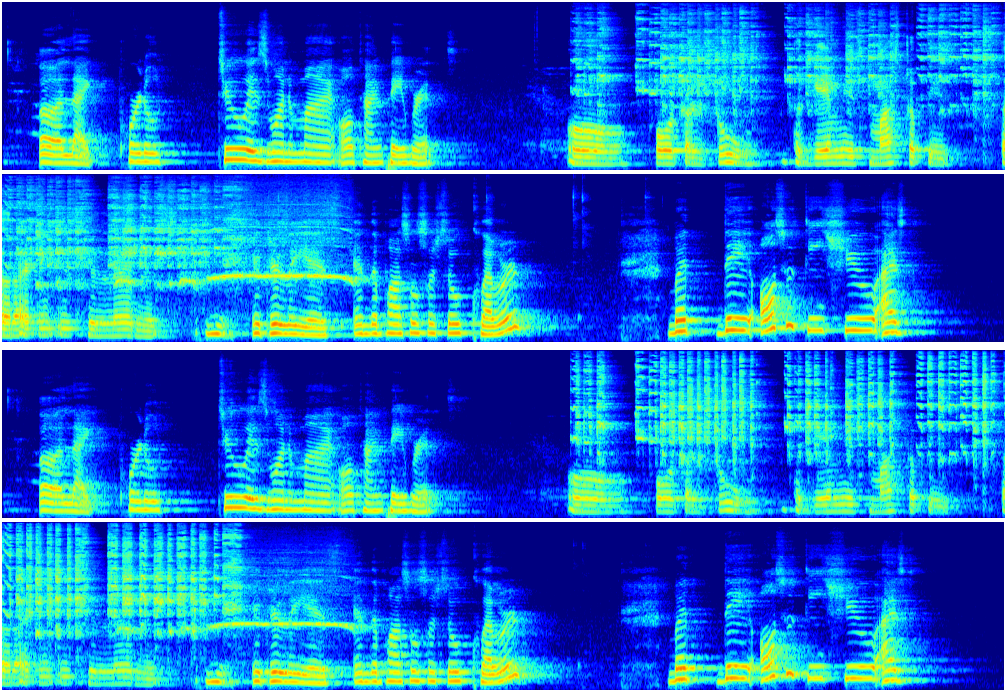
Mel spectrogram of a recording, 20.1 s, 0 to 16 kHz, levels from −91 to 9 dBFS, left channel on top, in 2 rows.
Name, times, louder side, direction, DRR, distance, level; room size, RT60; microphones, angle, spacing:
voice 1, 0.4-0.9 1.3-1.6 2.2-4.3 12.1-15.3 16.2-19.0, left 2 dB, 15° left, 0.3 m, -22 dB
voice 2, 5.7-6.3 6.5-7.6 7.9-9.5 10.0-11.8, left 6 dB, 75° left, 0.5 m, -28 dB
sound 1, 5.7-6.1 6.3-7.6 7.8-12.4, right 6 dB, 40° right, 1.7 m, -30 dB
sound 2, 11.1-11.4 11.8-13.6, left 3 dB, 55° left, 2.2 m, -30 dB
23.5 x 9.1 x 3.7 m
head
